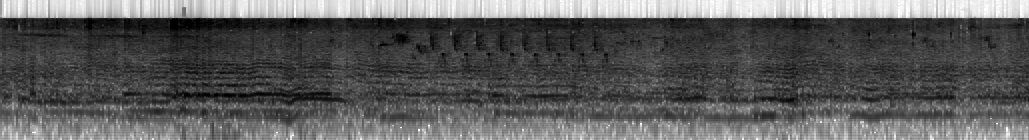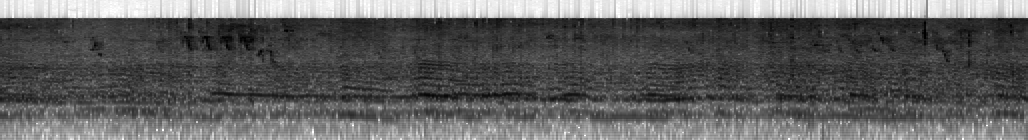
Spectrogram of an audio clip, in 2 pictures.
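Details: Western honey bees carrying pollen, a steady droning buzz of overlapping humming tones that waver and slide in pitch as the insects move about, with faint rapid ticking in the higher register throughout.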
